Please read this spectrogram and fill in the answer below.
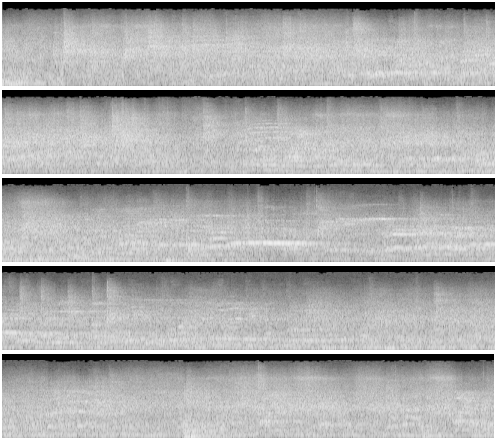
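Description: Live ice hockey game sound: many spectators' voices and shouts, with scattered knocks and thuds of sticks and the puck against the boards, and a heavier thud near the end.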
